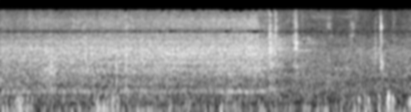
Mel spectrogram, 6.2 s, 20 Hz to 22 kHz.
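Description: Lamborghini Gallardo Super Trofeo Stradale's V10 engine running steadily at low revs as the car creeps forward at walking pace, with no revving.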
